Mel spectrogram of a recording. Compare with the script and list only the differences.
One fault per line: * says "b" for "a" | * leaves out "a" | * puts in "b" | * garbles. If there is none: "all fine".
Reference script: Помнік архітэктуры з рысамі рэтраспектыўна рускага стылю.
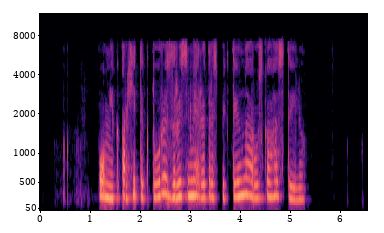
all fine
